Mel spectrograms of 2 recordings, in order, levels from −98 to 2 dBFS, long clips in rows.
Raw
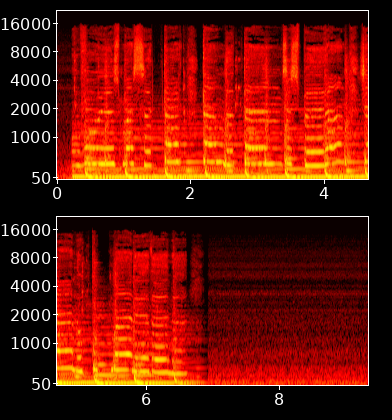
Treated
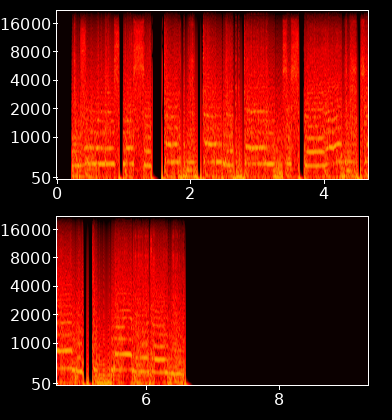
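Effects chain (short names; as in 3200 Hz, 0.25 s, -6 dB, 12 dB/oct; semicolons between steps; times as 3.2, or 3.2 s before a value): RIAA curve recording; in parallel at +0.5 dB: compressor 6:1, threshold -40 dBFS, peak gain reduction 18 dB; on the sum: Schmitt trigger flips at -32.5 dBFS; decimation joined by straight lines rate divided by 2×; gain -6 dB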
